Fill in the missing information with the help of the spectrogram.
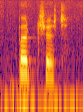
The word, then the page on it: budget: English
